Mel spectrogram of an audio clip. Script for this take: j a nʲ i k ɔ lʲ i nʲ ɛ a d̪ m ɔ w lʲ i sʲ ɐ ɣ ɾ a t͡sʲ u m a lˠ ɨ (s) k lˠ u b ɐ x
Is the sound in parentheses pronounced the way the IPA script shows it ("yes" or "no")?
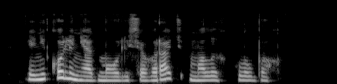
no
